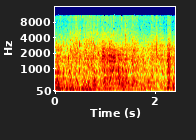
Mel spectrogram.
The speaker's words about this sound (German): Links und rechts vom Ponton, an dem auch die Hafenfähre anlegt, liegen alte Schiffe und Kähne im Wasser und schaukeln leicht in den Wellen, die von der Elbe her an die Anlegestelle schlagen.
